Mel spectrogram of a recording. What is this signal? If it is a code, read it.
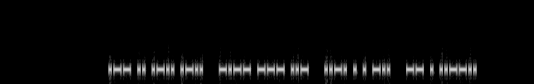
Morse code, heard as a keyed tone, about 50 wpm, 700 Hz. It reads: WILL YOU FEED ME?
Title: Sentences from Top 1600 Words 50wpm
